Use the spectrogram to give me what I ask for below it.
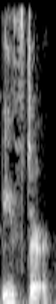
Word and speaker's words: Ishtar: it's tired hurt so the way that you pronounce that is Easter so that's why I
